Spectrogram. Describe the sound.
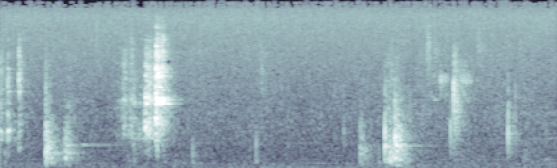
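Plates are set down on a dinner table with soft, scattered clinks and clatters, a few separated knocks with quiet pauses between them.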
